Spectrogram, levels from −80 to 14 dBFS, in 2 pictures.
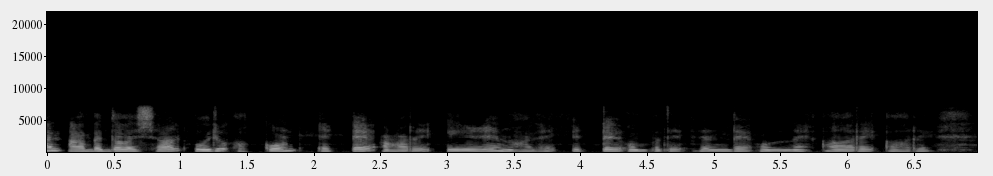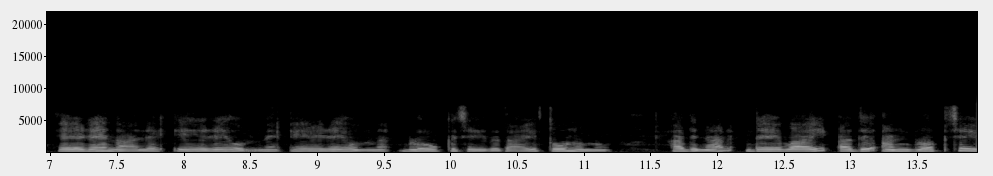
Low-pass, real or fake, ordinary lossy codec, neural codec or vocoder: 7.2 kHz; fake; none; codec, 16 kHz, 4 kbps, FreqCodec, smaller model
